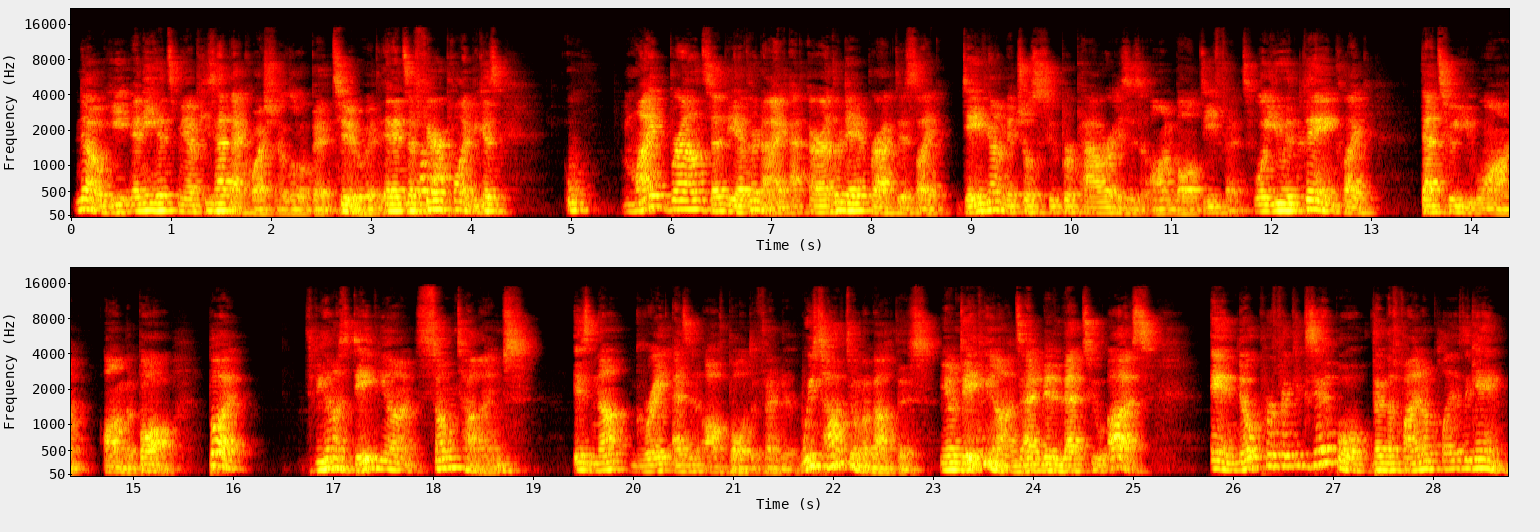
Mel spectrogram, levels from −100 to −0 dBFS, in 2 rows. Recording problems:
off-mic speech; far
room echo; noticeable; dies away in 0.3 s

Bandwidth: 15 kHz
